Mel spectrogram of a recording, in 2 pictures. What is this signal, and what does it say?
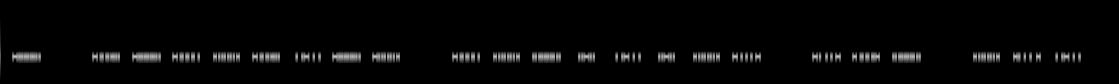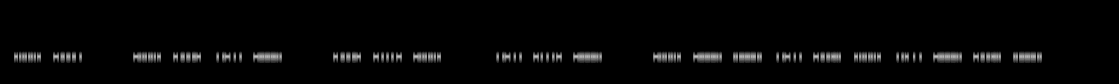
Hellschreiber (Feld-Hell, 122.5 baud), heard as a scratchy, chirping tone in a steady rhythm, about 1380 Hz. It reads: … REPORTED POSITION WAS OUT OF DATE AND THE DESTROYERS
